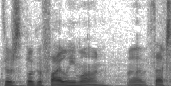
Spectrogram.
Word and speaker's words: Philemon: used to say like Phil lemon fian Philemon I just I used to pronounce it how it looks but I mean that's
